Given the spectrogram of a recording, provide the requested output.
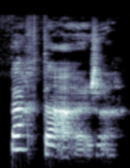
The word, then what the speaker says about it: partage: Et, E-T, make the sound, et, partage. Partage. So here the G turns into a soft G because we have the E after.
